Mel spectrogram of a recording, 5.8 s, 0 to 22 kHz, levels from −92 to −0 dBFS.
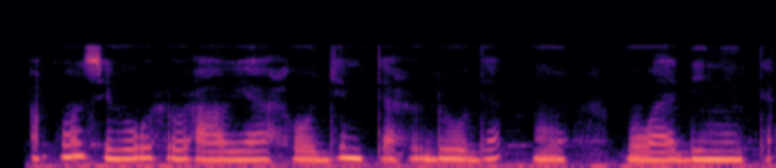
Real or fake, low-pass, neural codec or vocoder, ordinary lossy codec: real; 7.2 kHz; none; none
